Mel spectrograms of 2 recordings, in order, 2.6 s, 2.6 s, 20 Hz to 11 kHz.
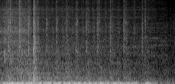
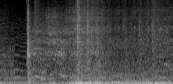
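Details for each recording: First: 1974 AMC Javelin from junkyard, sat about 20 years, first start attempting to idle: sharp fast uneven ticks over a rough low idle that fade away, from "typewriter" to "sewing machine" — ticking at idle, likely valvetrain. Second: 1974 AMC Javelin started after sitting about 20 years; starter whirrs briefly, then it catches and settles into a low, steady idle without knocks or misses, normal engine start.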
